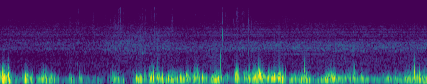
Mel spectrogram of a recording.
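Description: Irregular rustling and buffeting from wind and handling on a handheld camera's microphone, in short uneven bursts.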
